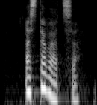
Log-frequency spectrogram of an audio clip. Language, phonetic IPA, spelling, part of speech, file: Russian, [ɐstɐˈvat͡sːə], оставаться, verb, Ru-оставаться.ogg
- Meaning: 1. to remain, to stay 2. to be left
